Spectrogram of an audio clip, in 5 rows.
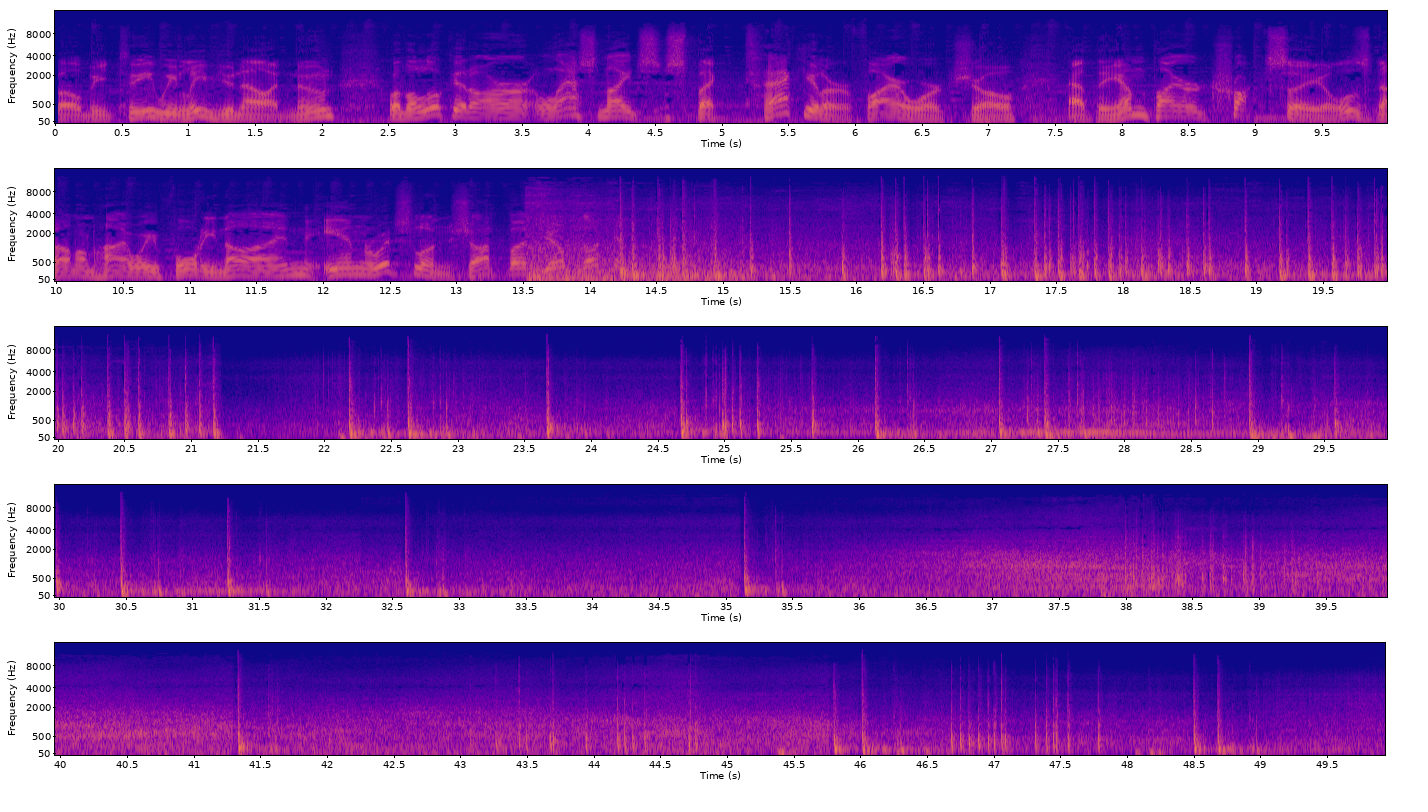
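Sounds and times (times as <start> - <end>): fireworks bangs and crackles: 0.0 - 49.9.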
